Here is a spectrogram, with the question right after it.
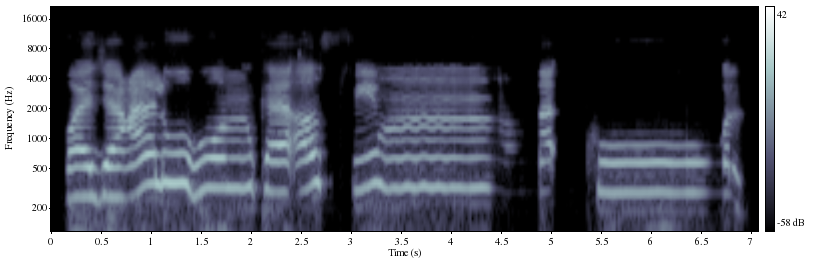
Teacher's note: Ini juga termasuk yang idgham bi gunnah. Ada mim tasdid tapi sebelumnya dia ada tanwin ya atau ada nun sukun. Jadi dihukumi idgham bi gunnah.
